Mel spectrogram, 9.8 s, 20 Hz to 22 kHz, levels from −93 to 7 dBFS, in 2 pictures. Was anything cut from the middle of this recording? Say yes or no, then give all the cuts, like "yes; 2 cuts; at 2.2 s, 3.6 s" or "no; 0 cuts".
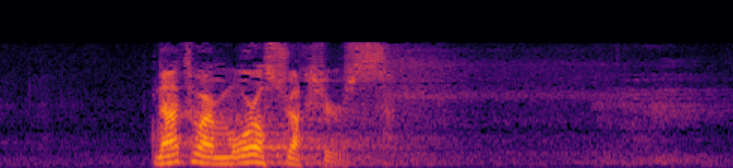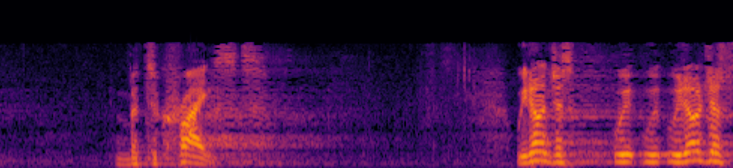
no; 0 cuts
